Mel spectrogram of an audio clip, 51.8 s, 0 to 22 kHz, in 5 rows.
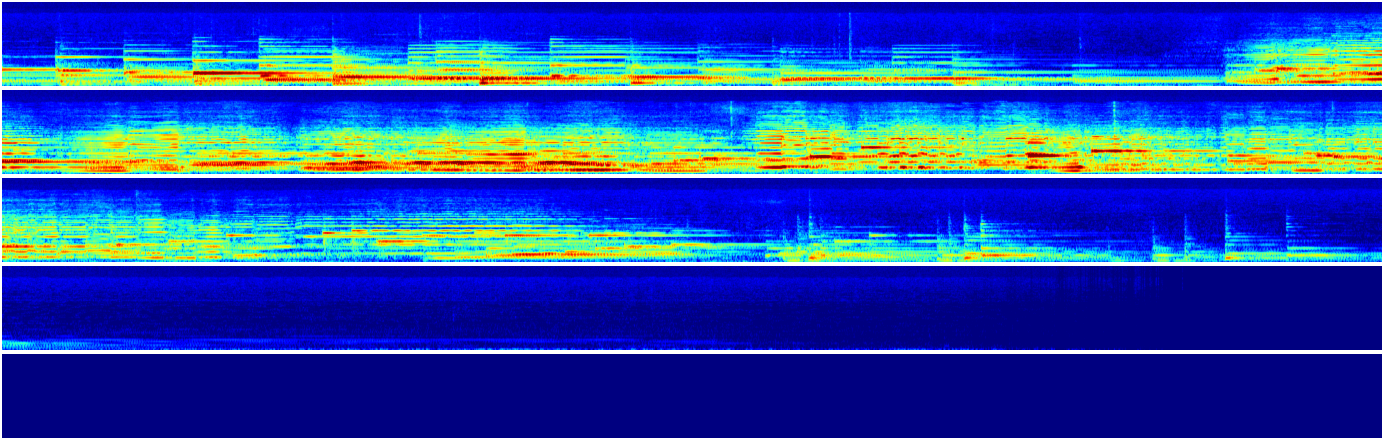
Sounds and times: Piano: 0:00.0 - 0:32.5
Cello: 0:00.0 - 0:32.7.

